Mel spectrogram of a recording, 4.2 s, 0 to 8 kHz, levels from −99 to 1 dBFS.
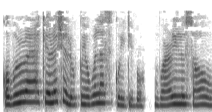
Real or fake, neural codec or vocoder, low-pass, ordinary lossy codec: fake; codec, 16 kHz, 8 kbps, FunCodec, trained on LibriTTS, 25 frames a second; 7.2 kHz; MP3, 24 kbps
